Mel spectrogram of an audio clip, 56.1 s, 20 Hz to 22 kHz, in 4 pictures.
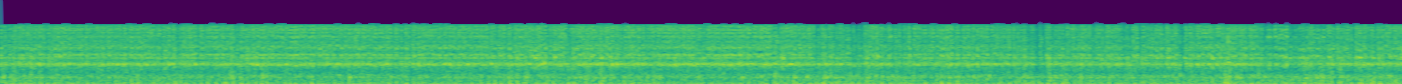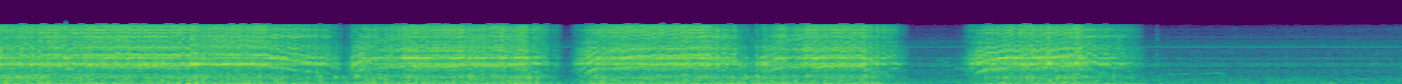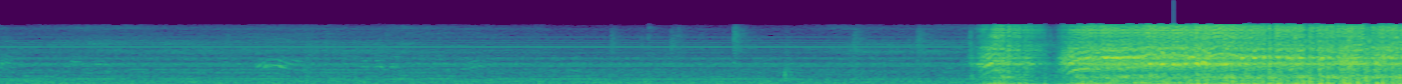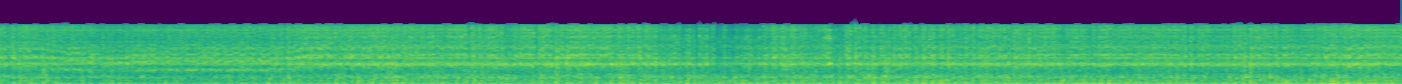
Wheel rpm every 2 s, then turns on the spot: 230, 230, 230, 240, 230, 230, 220, 220, 150, 160, 150, 120, 80, 0, 0, 0, 0, 0, 10, 90, 200, 190, 190, 230, 230, 230, 240, 230.
none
